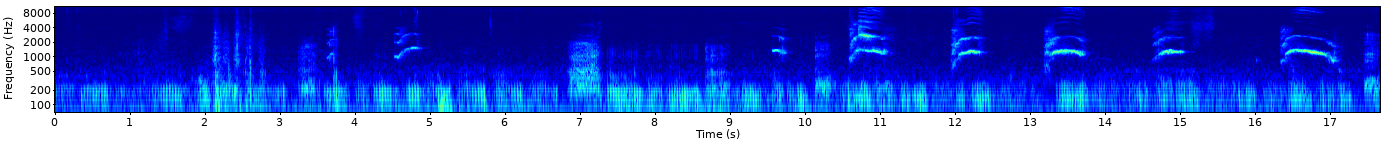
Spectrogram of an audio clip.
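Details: Mother cat who recently gave birth to two kittens, bringing a kitten to her owners: a steady low rumbling purr runs throughout, joined in the second half by loud, rising-falling meows repeated roughly every one to two seconds.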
